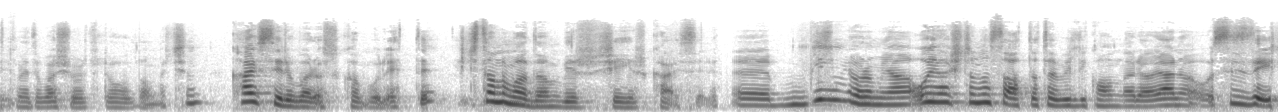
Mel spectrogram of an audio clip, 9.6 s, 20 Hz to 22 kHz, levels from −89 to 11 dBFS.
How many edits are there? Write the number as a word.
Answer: two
